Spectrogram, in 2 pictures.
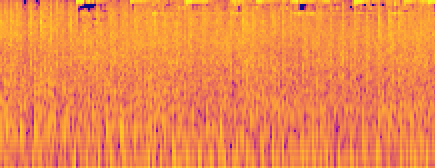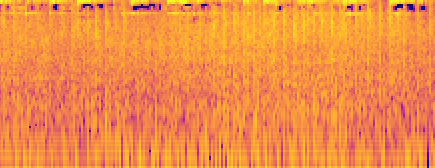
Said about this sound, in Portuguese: as asas delas viram, viram pra frente começam a atirar, mas não te acerta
